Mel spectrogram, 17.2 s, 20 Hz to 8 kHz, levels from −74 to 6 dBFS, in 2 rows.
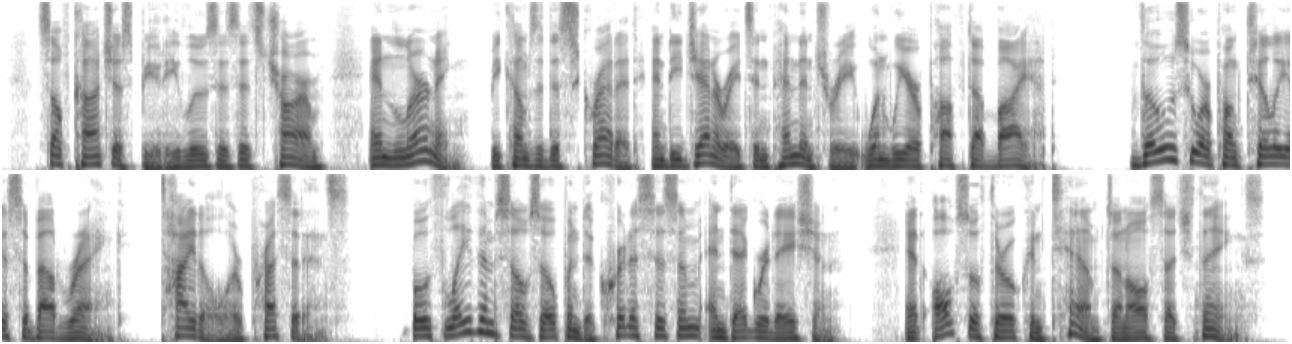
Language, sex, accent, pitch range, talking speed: English, male, American, 90-130 Hz, 160 wpm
